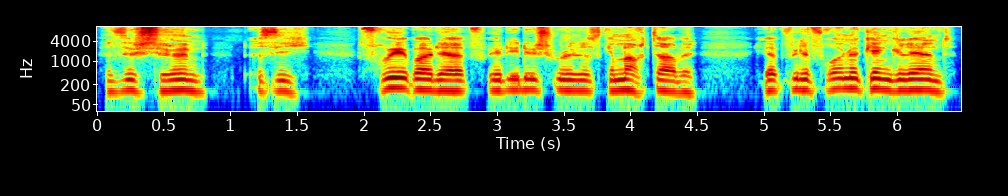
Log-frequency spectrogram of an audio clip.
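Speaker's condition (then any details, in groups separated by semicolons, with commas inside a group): Down syndrome; trisomy 21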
